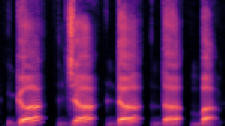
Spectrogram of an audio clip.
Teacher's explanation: ಘೋಷ ಅಂದ್ರೆ ಗ ಜ ಡ ದ ಬ ಇವನ್ನ ಹೇಳುವಾಗ ವೈಬ್ರೇಟ್ ಆಗುತ್ತೆ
